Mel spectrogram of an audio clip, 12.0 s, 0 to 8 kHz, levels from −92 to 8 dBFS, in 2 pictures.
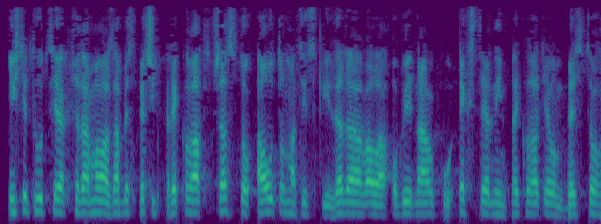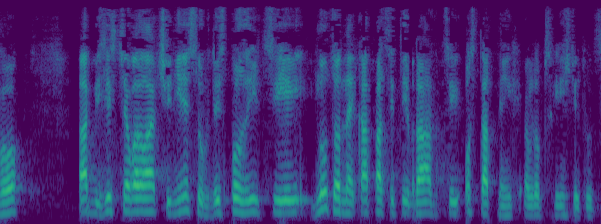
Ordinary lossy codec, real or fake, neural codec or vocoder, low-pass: MP3, 32 kbps; fake; codec, 24 kHz, 3 kbps, HILCodec; 7.2 kHz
